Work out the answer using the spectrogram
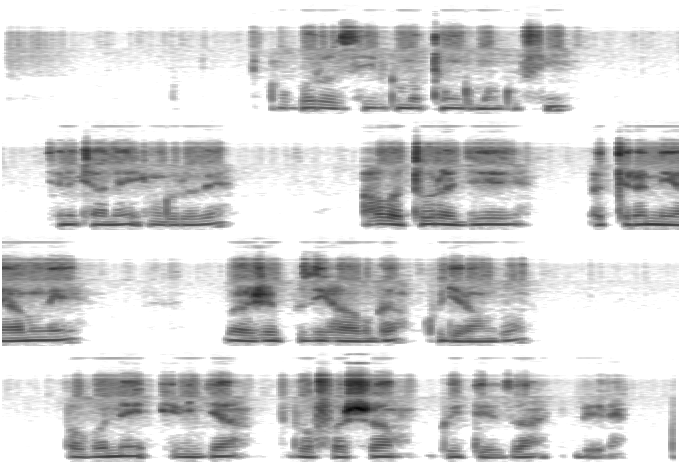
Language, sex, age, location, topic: Kinyarwanda, male, 50+, Huye, agriculture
